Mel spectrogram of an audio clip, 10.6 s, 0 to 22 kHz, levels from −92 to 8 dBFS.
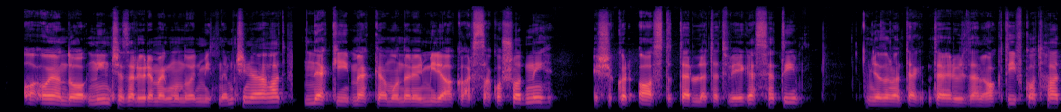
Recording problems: thin; very; fading below 400 Hz

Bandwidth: 17.5 kHz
